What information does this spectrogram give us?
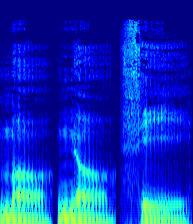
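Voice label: "monothi", concatenated syllables; Affixing experiment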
